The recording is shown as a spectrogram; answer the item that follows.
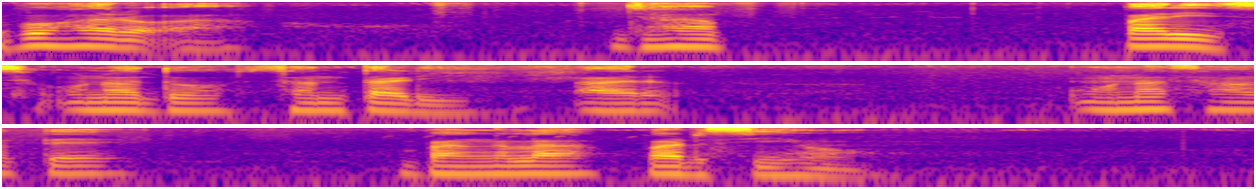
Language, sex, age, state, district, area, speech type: Santali, male, 18-30, West Bengal, Bankura, rural, spontaneous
